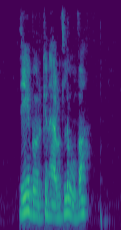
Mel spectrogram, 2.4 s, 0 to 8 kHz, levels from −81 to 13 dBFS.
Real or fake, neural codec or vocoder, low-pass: real; none; 7.2 kHz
